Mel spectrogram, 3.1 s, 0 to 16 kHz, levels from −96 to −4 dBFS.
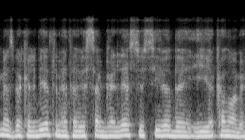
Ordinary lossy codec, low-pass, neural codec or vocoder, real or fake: Opus, 24 kbps; 7.2 kHz; codec, 16 kHz, 8 kbps, FreqCodec, smaller model; fake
